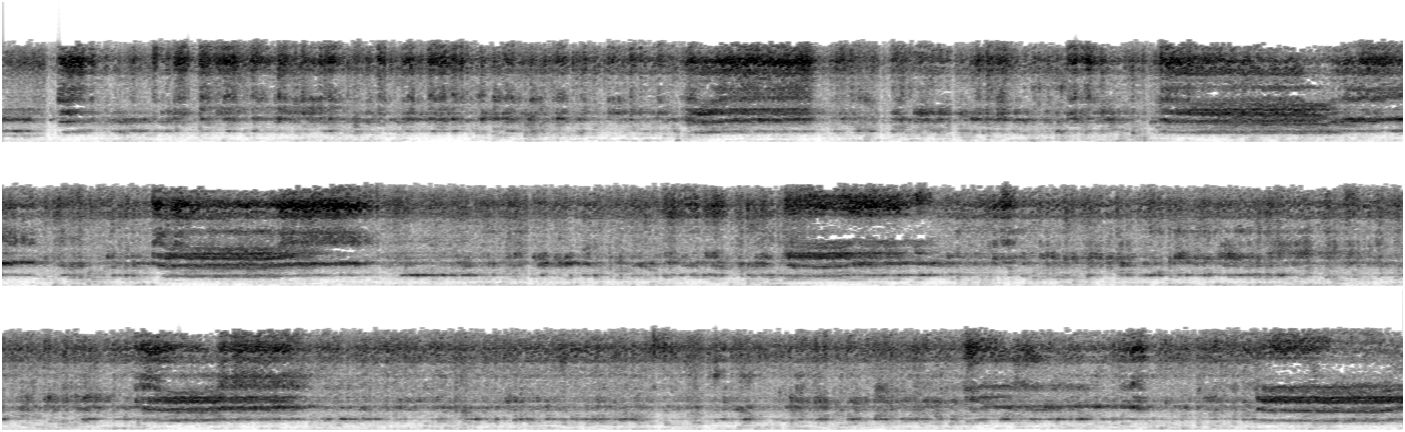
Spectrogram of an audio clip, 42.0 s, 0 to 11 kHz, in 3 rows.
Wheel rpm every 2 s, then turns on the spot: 230, 240, 230, 230, 230, 230, 220, 230, 220, 230, 230, 230, 230, 230, 230, 230, 230, 230, 240, 230, 220.
none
